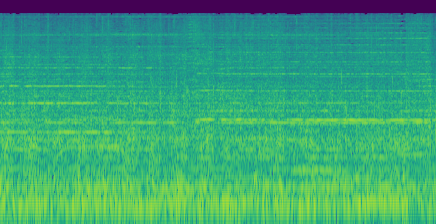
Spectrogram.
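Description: Live rock band with a horn section playing loudly at full stadium volume near the end of a song. A long, high held note comes in about halfway through over the rest of the band.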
